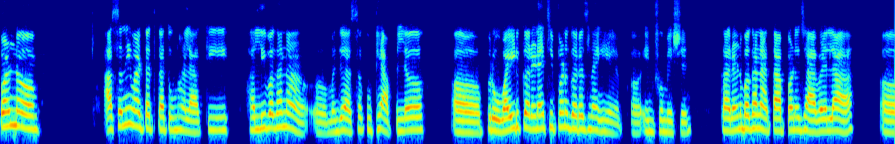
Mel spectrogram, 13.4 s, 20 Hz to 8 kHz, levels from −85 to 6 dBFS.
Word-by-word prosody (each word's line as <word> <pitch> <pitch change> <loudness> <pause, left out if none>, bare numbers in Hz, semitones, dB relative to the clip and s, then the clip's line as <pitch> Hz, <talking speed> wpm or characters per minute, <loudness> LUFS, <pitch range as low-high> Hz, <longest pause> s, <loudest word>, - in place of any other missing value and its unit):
पण 285 +2 +5
अ, 250 -3 +4 1.2
असं 230 +5 +2
नाही 315 +3 -1
वाटत 255 -5 0
का 230 - +4
तुम्हाला 220 -4 -2
की 225 0 -6 0.3
हल्ली 235 +3 0
बघा 260 +1 +1
ना 270 -3 0 0.3
अ, 175 -1 -5
म्हणजे 190 +4 -4
असं 200 +2 0
कुठे 225 +2 -6
आपलं 215 +3 +1 0.5
अ, - - 0 0.5
प्रोव्हाईड 215 +4 +4
करण्याची 250 0 +1
पण 270 0 -1
गरज 235 -2 0
नाहीये 195 -7 -4 0.2
अ, 175 -1 -7
इन्फॉर्मेशन. 190 -2 -6 0.5
कारण 215 +1 +3
बघा 245 +1 +4
ना 245 - +2
आता 215 0 +1
आपण 220 +2 +1
ज्यावेळेला 210 0 +3 0.6
अ, - - -3
225 Hz, 140 wpm, -24 LUFS, 205-245 Hz, 1.2 s, पण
